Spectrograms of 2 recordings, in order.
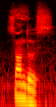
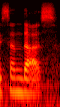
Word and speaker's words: Soundous: and your name is Sondus. Yeah. So yeah, it's not very difficult. Do you get that a lot when people No, I get mispronounce? the opposite where they say sandas.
